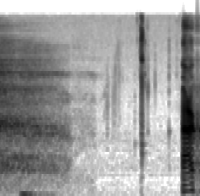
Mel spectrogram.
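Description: A man's breathy exhale trailing off in a pause in his talk, then a single small mouth click, with his speech starting again near the end.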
